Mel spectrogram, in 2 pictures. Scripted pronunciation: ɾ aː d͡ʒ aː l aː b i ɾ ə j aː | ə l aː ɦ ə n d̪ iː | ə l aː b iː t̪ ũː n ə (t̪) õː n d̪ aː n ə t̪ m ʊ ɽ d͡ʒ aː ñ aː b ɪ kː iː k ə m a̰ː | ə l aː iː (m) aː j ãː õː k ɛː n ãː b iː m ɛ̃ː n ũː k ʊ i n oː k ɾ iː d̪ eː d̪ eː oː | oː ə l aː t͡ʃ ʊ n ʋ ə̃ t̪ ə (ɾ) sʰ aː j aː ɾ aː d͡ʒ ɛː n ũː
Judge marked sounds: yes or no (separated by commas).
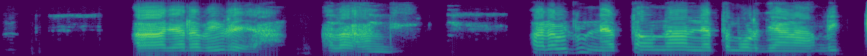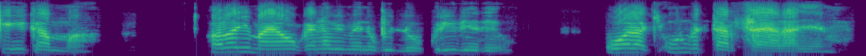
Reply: yes, yes, yes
